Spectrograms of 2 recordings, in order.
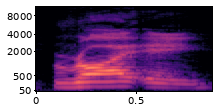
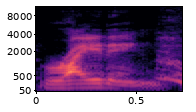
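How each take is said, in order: First: It is said with a British accent. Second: It is said with an American accent. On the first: "Writing, writing" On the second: "em vez de writing"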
